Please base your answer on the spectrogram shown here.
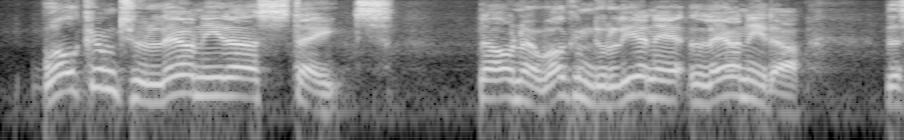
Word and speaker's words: Leonida: I'm pronouncing it how the Greeks pronounced it, because that word is Greek. Welcome to Leonida State.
